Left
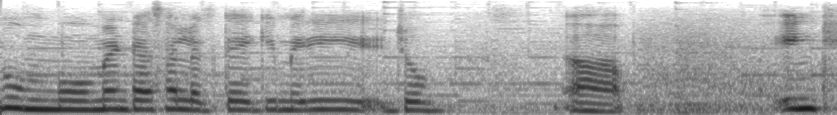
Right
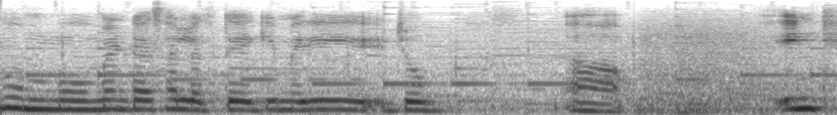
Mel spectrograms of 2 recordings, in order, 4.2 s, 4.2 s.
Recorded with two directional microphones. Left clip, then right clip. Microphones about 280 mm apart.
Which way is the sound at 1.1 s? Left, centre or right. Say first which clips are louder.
Right 1 dB; centre.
